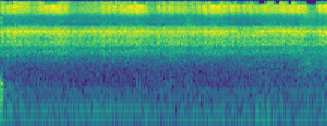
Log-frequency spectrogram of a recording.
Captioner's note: insects chirping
